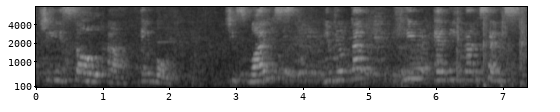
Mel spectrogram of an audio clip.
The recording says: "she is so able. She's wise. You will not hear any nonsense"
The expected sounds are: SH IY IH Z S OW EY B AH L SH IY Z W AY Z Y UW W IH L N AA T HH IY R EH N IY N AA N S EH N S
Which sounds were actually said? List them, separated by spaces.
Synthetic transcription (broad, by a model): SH IY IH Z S OW EY B AH L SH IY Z W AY S Y UW W IH L N AA T HH IY R EH N IY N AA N S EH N S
